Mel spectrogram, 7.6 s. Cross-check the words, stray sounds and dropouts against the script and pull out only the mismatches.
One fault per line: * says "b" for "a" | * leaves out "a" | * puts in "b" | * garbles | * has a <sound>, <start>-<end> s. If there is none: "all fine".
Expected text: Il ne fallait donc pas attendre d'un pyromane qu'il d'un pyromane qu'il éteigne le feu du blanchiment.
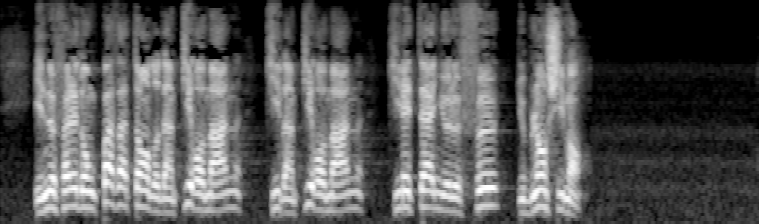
all fine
